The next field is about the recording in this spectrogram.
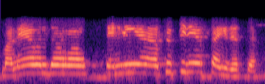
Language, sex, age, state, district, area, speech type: Kannada, female, 45-60, Karnataka, Chamarajanagar, rural, conversation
